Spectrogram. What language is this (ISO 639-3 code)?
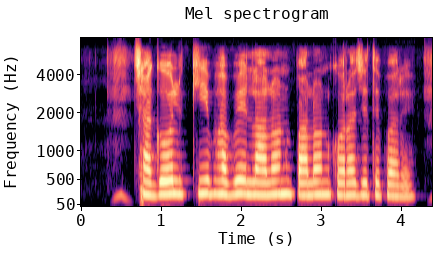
ben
